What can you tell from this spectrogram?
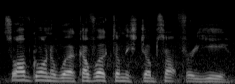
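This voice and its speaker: A former biker from Sydney, Australia, talks fast in a slightly high voice with a darkish tone. He delivers his personal testimony earnestly and emotionally, leaning on lots of fillers, over slight background noise.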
